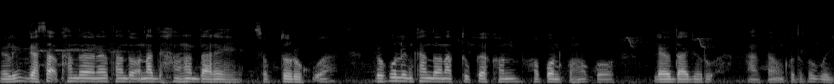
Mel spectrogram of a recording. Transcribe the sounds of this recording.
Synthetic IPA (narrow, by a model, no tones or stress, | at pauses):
ɡəɽɡit̪̚ɡasaʔkʰand̪ɔɛnakt̪ʰand̪ɔɔ̰naʔd͡ʒahanaʔd̪aɾɛsɔkt̪ɔɾukuʔa | ɾukulinkʰand̪ɔɔnaʔt̪ukakʰɔnhɔpɔnkɔɦɔ̃ʔkɔ | lɛwd̪ad͡ʒɔɾuʔa | at̪aɔ̰ŋkʰɔd̪ɔkɔɡud͡ʒu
